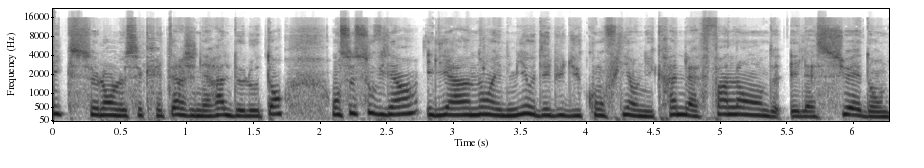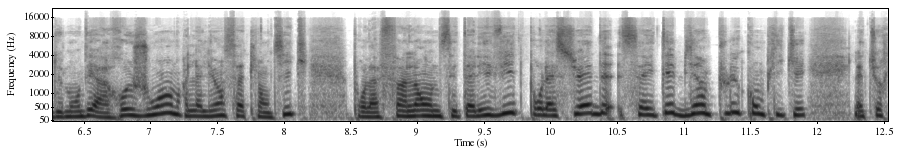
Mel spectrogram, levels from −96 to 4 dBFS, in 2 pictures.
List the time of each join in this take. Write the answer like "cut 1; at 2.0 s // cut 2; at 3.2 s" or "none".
none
